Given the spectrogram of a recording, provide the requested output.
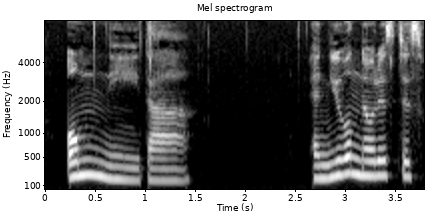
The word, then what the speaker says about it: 옵니다: 옵니다. Okay, notice when I say 옵니다, I pronounce with the M sound, not B sound.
